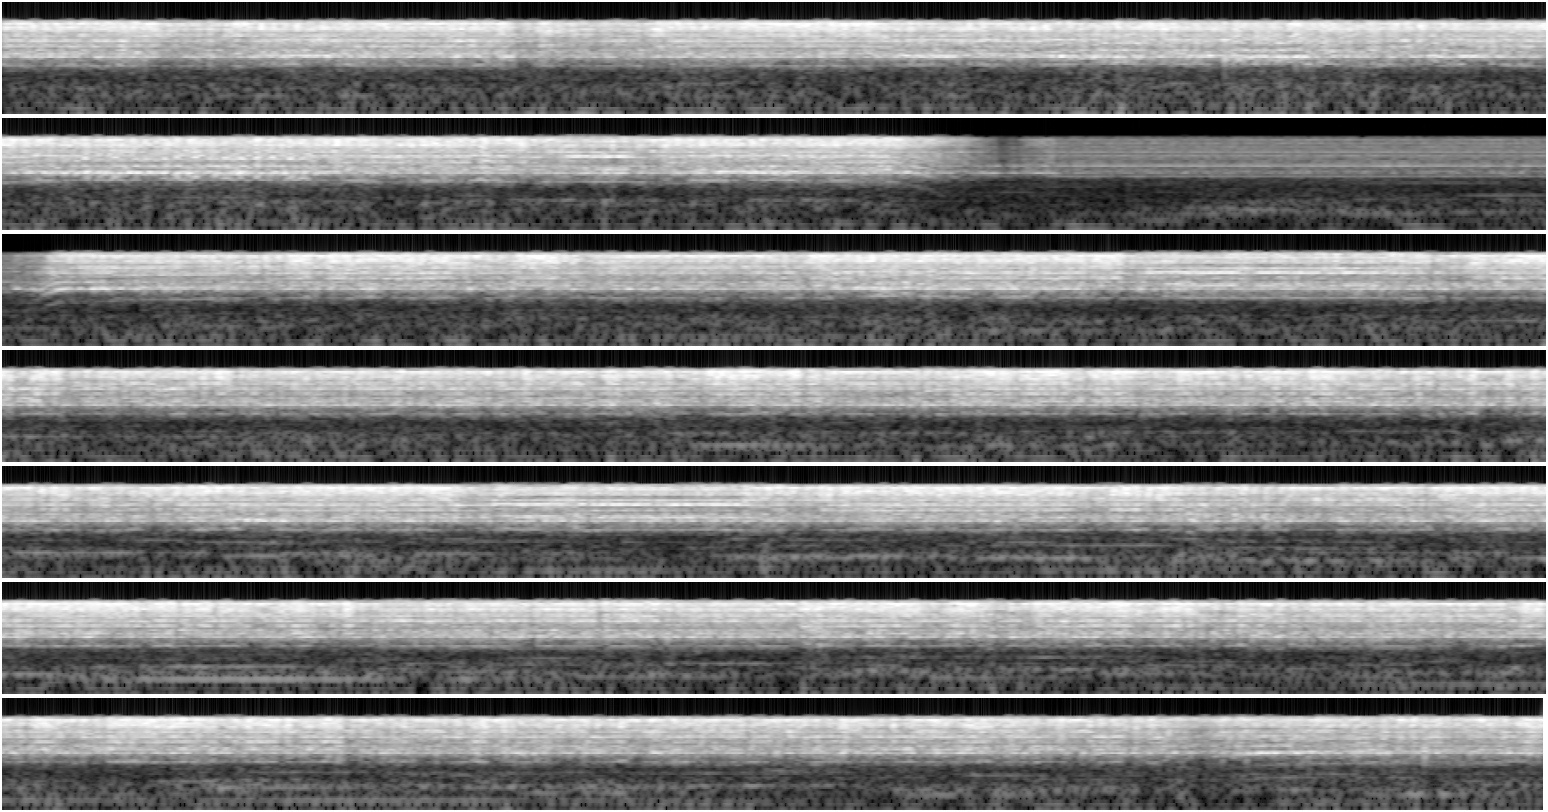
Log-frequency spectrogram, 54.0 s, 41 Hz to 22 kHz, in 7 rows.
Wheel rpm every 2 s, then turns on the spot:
160, 160, 160, 160, 160, 160, 40, 10, 140, 160, 160, 160, 160, 160, 160, 160, 160, 160, 160, 160, 160, 160, 160, 160, 160, 160, 150.
none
